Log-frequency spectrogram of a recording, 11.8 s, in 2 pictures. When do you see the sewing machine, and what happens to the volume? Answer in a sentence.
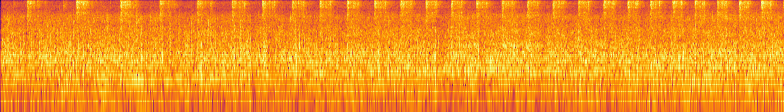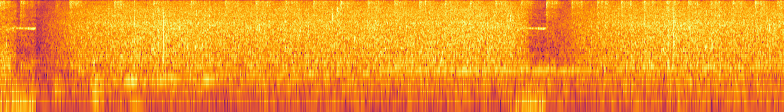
You can hear the sewing machine from 0.1 to 11.7 s, at a steady volume.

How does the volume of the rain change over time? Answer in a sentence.
The volume of the rain stays about the same.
